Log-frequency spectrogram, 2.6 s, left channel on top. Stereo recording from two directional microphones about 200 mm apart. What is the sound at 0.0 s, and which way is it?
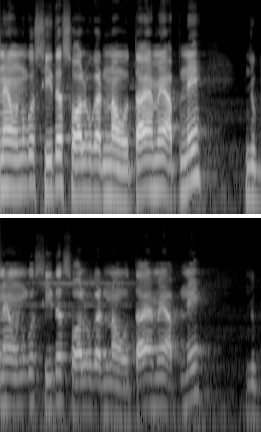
Speech, 40° left (ahead or behind).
